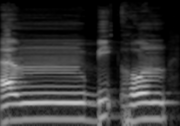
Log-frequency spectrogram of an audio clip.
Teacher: نون ساکن کو ہم میم کے ساتھ چینج کر دیتے ہیں انبئهم، اور ساتھ ہم اس کی غنہ بھی کرتے ہیں انبئهم۔ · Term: اقلاب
